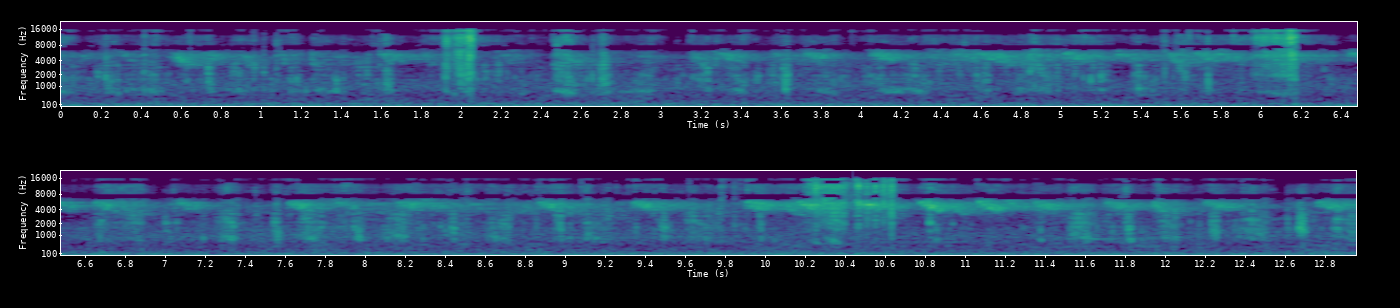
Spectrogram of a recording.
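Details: Giant panda feeding on bamboo shoots: steady crunchy chewing with scattered sharp cracks and splintering snaps every second or two, a louder crunching burst around the middle, low background rumble beneath.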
